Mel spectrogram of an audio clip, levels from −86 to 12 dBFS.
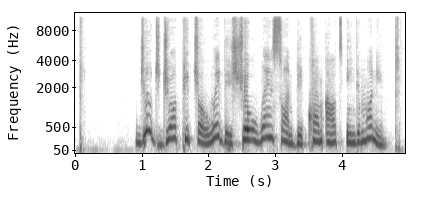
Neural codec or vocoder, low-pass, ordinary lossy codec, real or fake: codec, 24 kHz, 1.5 kbps, HILCodec; 10.8 kHz; none; fake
